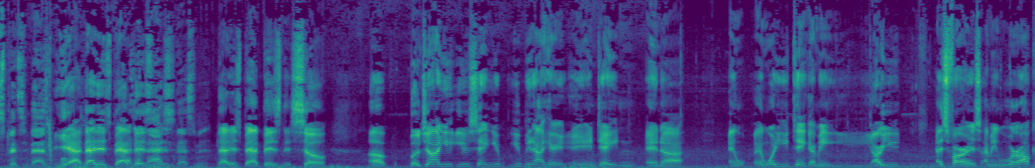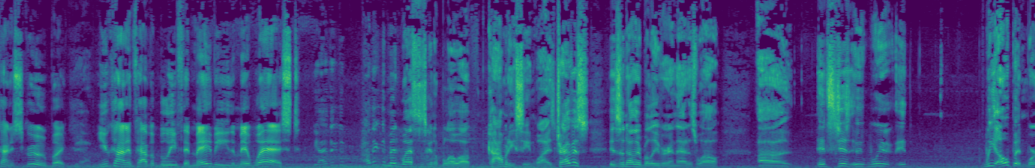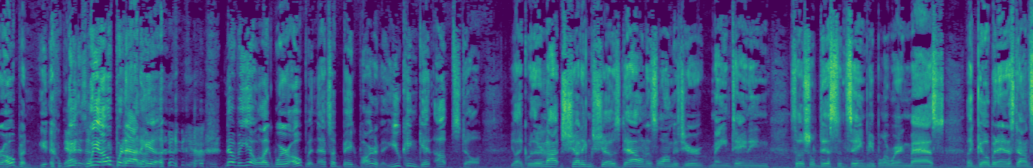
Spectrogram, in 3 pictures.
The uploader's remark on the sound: Comics talking shop at Wileys comedy club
